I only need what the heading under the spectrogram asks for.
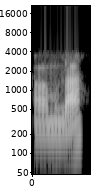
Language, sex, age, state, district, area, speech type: Assamese, male, 18-30, Assam, Charaideo, rural, conversation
